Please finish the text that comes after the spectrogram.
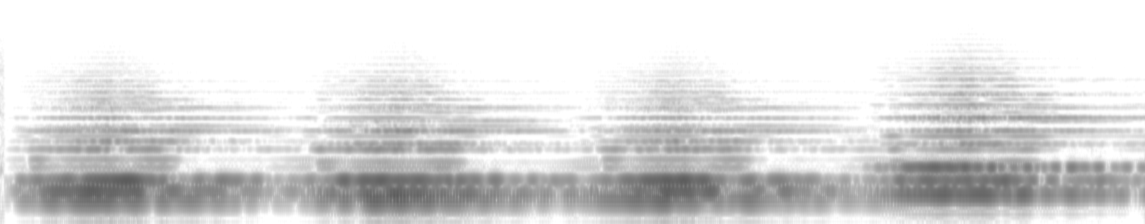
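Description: Sustained synth pad chords from an Arturia MiniFreak V, four long swelling chords with rich harmonics, played alone with no talking.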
